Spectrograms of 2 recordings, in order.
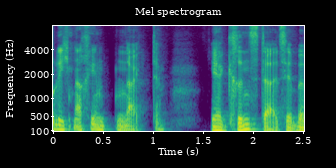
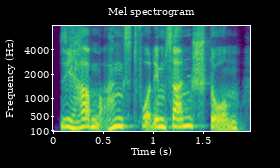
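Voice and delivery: much higher dromedary voice; Dorothee; 12 semitones higher, 4 dB louder than usual. A narrator's reading. Dromedary warns the camel about the sandstorm, high worried voice. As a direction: voice a wide-eyed dromedary, pitched way up.

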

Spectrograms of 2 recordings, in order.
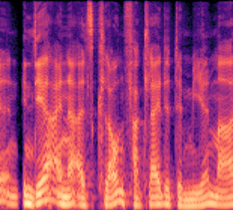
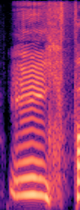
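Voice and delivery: falling scream. A narrator's reading. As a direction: scream while tumbling down. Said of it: "ihren langgezogenen Schrei".

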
